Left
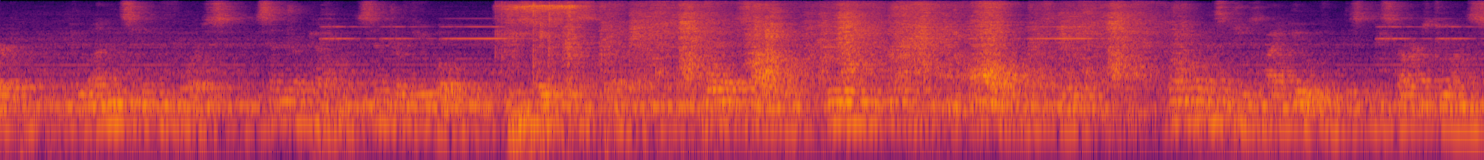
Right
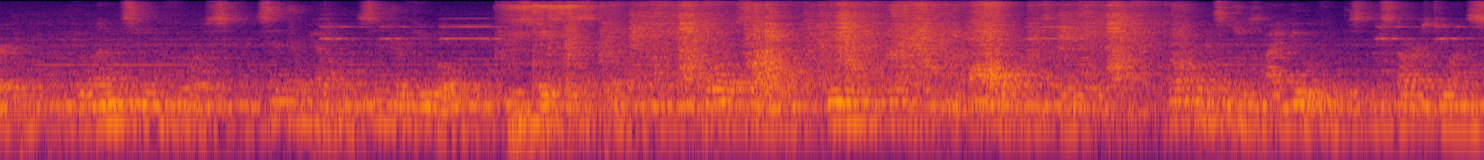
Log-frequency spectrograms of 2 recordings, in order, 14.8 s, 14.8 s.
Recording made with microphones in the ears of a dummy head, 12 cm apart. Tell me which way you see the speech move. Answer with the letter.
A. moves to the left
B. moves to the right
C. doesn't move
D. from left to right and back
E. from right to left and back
B.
